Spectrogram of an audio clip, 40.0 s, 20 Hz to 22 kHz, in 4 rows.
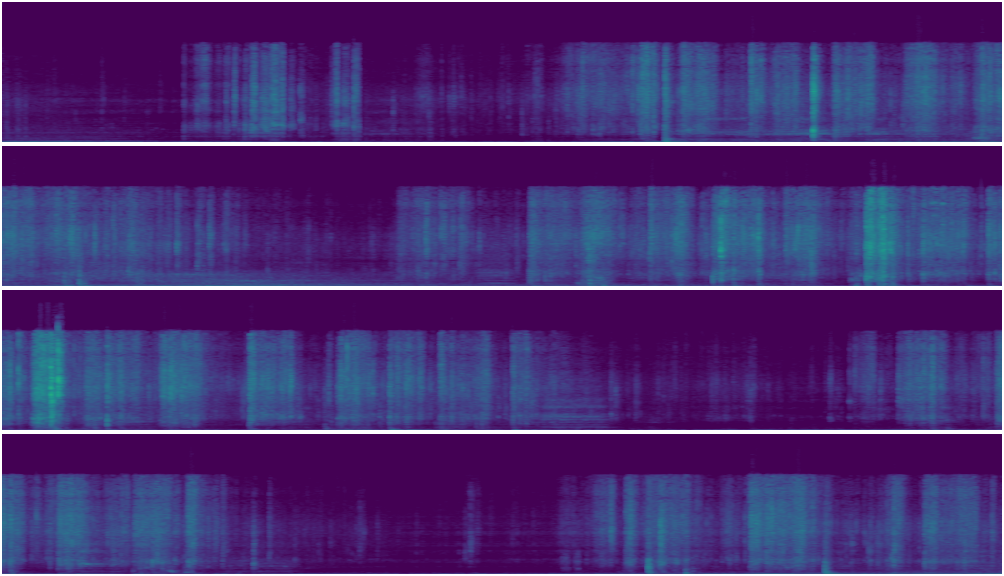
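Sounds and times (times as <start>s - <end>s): rustling: 1.8s - 12.4s, 13.9s - 25.5s, 35.5s - 40.0s.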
